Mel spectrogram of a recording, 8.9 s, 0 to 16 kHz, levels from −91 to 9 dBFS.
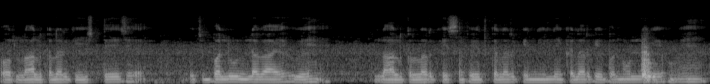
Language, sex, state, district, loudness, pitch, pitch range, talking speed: Hindi, male, Uttar Pradesh, Budaun, -32 LUFS, 110 Hz, 110-115 Hz, 160 wpm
